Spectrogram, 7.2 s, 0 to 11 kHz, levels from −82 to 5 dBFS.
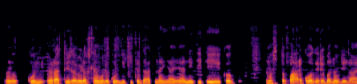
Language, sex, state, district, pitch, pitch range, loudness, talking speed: Marathi, male, Maharashtra, Nagpur, 115 Hz, 115-120 Hz, -18 LUFS, 170 wpm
